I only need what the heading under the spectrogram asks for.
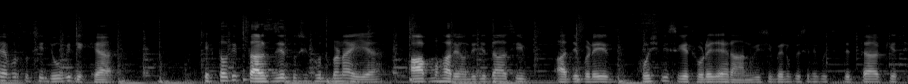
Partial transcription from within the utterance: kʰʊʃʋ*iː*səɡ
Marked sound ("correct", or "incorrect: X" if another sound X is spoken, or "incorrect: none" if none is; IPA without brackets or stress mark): correct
